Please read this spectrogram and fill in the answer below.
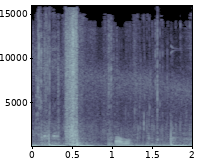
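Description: A cardboard shipping box being opened by hand, the flaps and packing handled with a few sharp crackles, the strongest about a quarter of the way in, over background music.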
